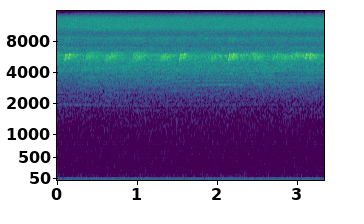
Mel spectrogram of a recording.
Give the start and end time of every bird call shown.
[0.00, 1.57] Cinnamon-rumped Foliage-gleaner (Philydor pyrrhodes)

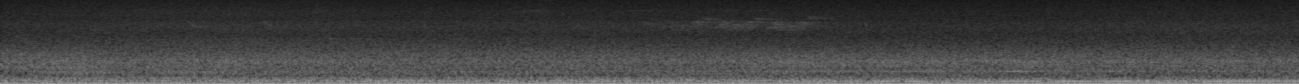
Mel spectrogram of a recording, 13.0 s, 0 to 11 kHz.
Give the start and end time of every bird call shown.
[1.62, 3.02] unidentified bird
[6.62, 8.32] Common Yellowthroat (Geothlypis trichas)

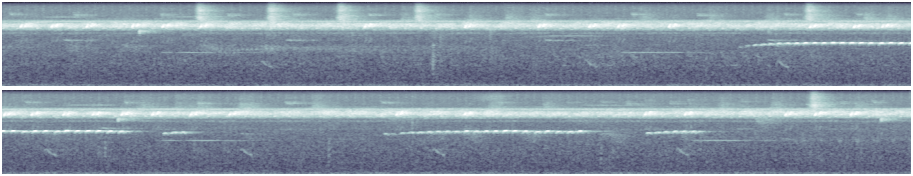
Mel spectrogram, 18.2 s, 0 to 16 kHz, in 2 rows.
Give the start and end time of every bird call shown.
[0.00, 0.75] Buff-throated Woodcreeper (Xiphorhynchus guttatus)
[0.00, 2.55] Gray Antbird (Cercomacra cinerascens)
[0.00, 18.18] Barred Forest-Falcon (Micrastur ruficollis)
[1.75, 5.75] unidentified bird
[5.05, 8.45] Thrush-like Wren (Campylorhynchus turdinus)
[13.25, 15.55] Gray Antbird (Cercomacra cinerascens)
[16.45, 18.18] Buff-throated Woodcreeper (Xiphorhynchus guttatus)
[16.45, 18.18] unidentified bird

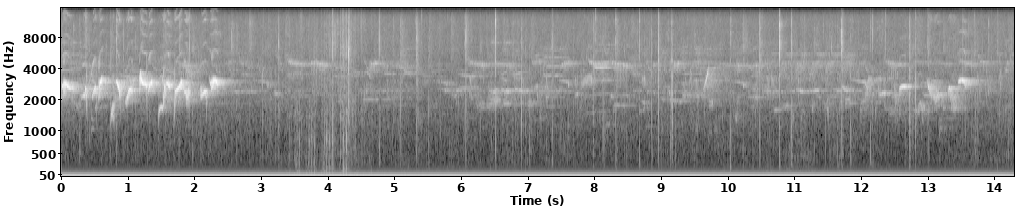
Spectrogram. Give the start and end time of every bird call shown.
[0.00, 2.65] Red-billed Leiothrix (Leiothrix lutea)
[4.75, 5.54] Iiwi (Drepanis coccinea)
[6.45, 8.74] Iiwi (Drepanis coccinea)
[10.64, 12.04] Hawaii Amakihi (Chlorodrepanis virens)
[11.54, 13.85] Red-billed Leiothrix (Leiothrix lutea)

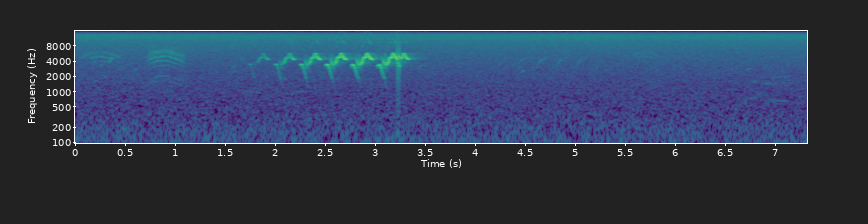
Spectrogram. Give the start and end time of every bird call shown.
[0.00, 1.20] Hawaii Amakihi (Chlorodrepanis virens)
[1.70, 3.50] Hawaii Amakihi (Chlorodrepanis virens)
[5.50, 5.90] Hawaii Amakihi (Chlorodrepanis virens)

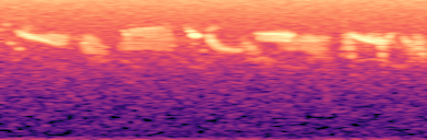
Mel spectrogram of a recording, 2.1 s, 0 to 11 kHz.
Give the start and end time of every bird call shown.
[0.00, 2.14] Eurasian Skylark (Alauda arvensis)

